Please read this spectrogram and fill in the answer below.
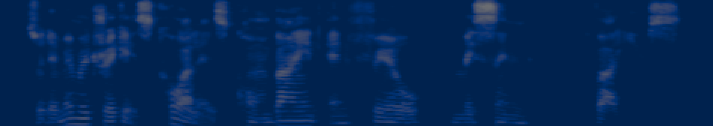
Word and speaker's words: COALESCE: So it is pronounced like this coales and it brings values together so there is less missing data.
